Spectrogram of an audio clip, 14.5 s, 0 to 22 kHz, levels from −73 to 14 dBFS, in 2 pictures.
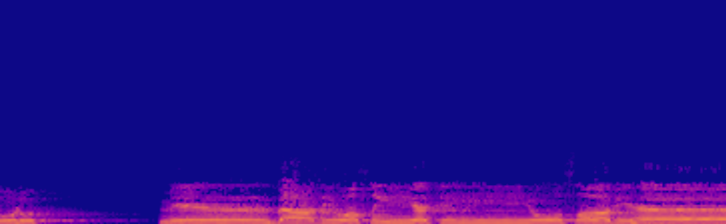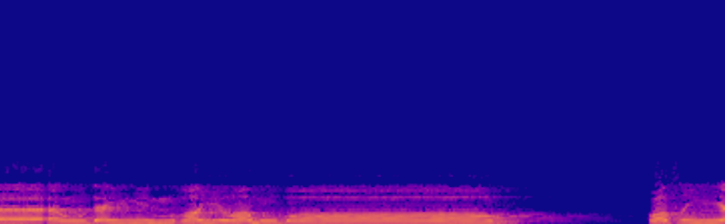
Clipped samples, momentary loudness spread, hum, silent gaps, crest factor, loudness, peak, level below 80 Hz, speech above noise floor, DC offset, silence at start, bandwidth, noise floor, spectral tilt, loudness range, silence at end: under 0.1%; 7 LU; none; none; 16 dB; -18 LUFS; -2 dBFS; -62 dBFS; 49 dB; under 0.1%; 0 s; 4.6 kHz; -67 dBFS; -8.5 dB/octave; 4 LU; 0 s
